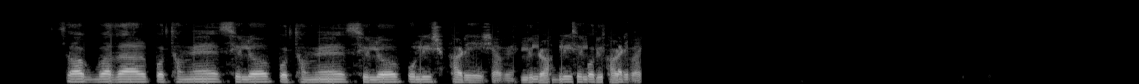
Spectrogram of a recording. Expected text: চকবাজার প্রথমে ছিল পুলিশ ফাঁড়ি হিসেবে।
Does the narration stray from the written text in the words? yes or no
yes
